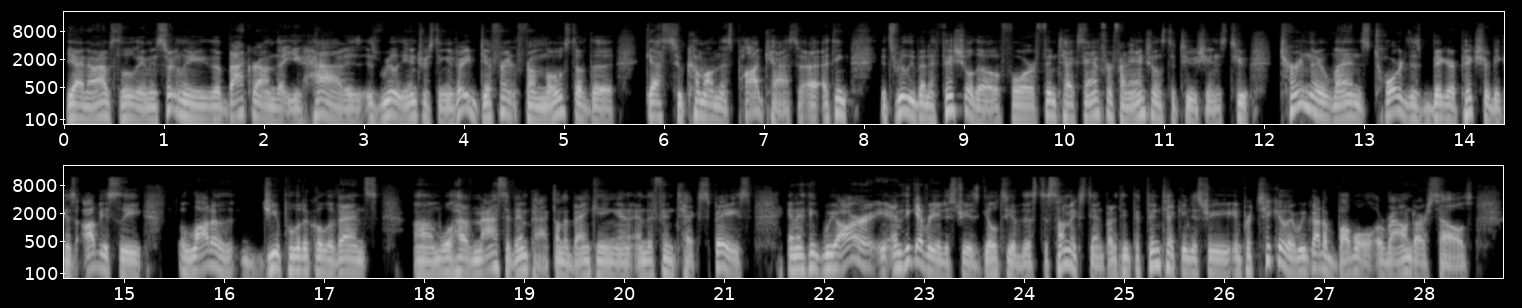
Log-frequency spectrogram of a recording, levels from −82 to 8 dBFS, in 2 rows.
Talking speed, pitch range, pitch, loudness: 210 wpm, 95-120 Hz, 105 Hz, -21 LUFS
